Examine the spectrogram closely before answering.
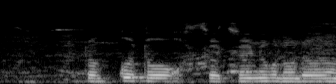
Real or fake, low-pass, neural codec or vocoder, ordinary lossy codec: real; 7.2 kHz; none; AAC, 48 kbps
